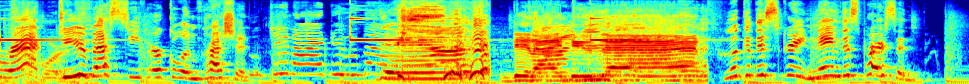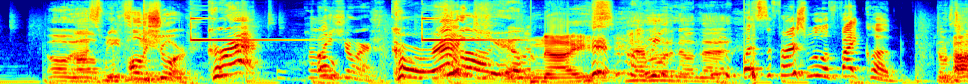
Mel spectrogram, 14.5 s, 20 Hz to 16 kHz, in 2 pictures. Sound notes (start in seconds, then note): 2.8 laughs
